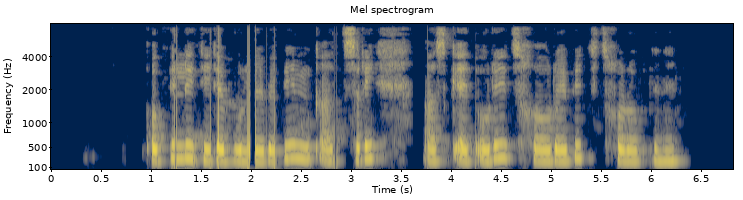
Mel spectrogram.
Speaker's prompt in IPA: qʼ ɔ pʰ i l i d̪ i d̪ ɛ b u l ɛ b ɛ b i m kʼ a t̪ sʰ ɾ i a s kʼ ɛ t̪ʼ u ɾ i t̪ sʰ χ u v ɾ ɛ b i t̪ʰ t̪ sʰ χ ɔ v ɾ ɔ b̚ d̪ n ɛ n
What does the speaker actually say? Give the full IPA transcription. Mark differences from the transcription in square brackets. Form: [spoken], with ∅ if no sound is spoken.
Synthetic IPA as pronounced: qʼ ɔ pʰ i l i d̪ i d̪ ɛ b u l ɛ b ɛ b i m kʼ a t̪ sʰ ɾ i a s kʼ ɛ t̪ʼ u ɾ i t̪ sʰ χ [ɔ] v ɾ ɛ b i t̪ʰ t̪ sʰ χ ɔ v ɾ ɔ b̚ d̪ n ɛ n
